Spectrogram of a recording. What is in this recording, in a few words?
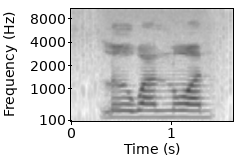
"luan", Chinese; phonetics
